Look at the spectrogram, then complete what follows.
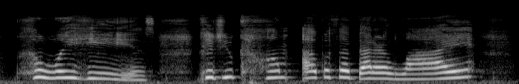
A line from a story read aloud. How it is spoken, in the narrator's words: Abigail groans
